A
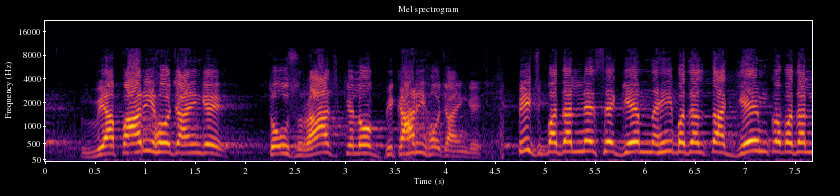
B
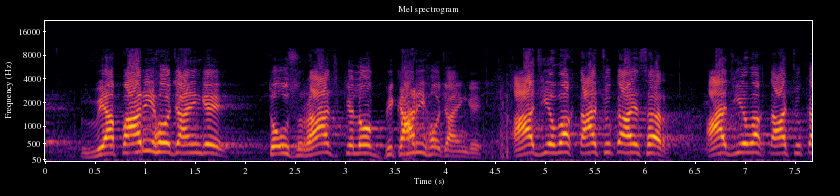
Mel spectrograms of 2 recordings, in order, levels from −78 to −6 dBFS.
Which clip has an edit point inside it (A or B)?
A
